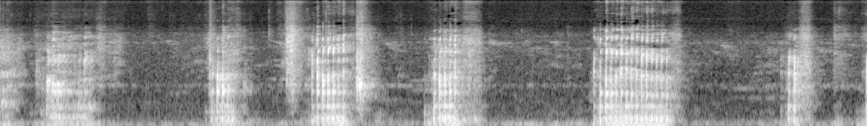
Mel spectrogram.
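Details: Caged pigs kept by a family to earn money, giving loud harsh squeals and grunting bursts, about six separate outbursts of broadband, raspy noise with quiet gaps between.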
